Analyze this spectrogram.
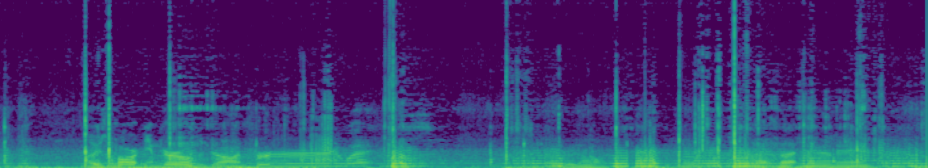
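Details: A dense honey bee swarm hums steadily in the morning as it is installed into a five-frame box, its queen not yet seen. Single bees buzz close by against terrible, gusty wind.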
